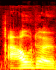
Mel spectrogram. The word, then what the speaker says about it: Aldo: McGovern and somebody Chef Aldo zilli got it right this time he picked me up but it's Aldo not old Aldo's a very British pronunciation in Italian uh good to see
